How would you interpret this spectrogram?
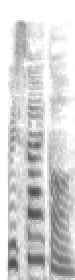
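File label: "recycle", American English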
